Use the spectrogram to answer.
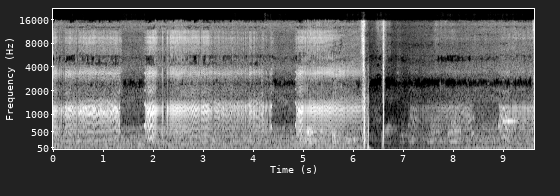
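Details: Newborn baby girl snoring: soft, rattly noisy breathing broken by brief pauses between breaths, about 20 a minute.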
